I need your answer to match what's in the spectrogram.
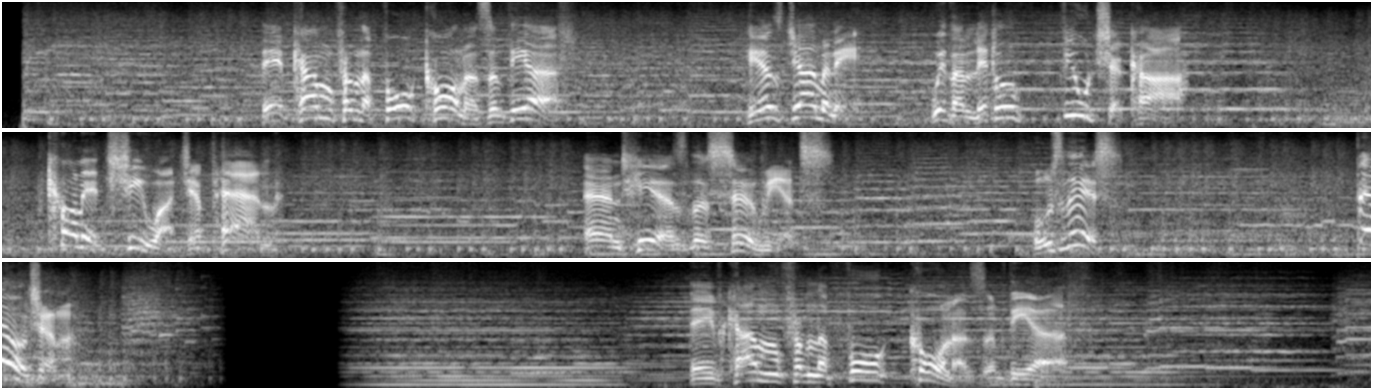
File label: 1950s newsreel voice; bbc newsreel voice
